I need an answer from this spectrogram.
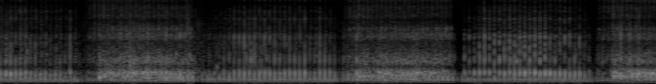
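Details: Continuous low vibrating purr from a cat, pulsing through alternating inhale and exhale phases about a second each, separated by quick gaps.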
